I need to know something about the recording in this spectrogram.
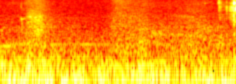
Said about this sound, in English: Doing this one on the move, getting ready for. Uh, you might hear some some rustling, uh, some you know in the in the background.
